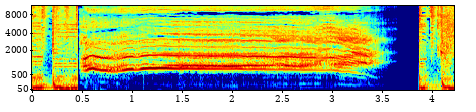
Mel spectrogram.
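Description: Electronic dance music stops abruptly about half a second in, and one long, held scream takes its place. The scream lasts about three seconds and fades away. After a brief gap the music comes back in.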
